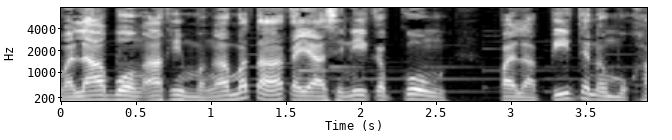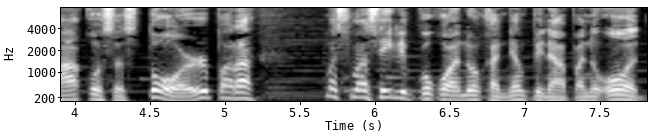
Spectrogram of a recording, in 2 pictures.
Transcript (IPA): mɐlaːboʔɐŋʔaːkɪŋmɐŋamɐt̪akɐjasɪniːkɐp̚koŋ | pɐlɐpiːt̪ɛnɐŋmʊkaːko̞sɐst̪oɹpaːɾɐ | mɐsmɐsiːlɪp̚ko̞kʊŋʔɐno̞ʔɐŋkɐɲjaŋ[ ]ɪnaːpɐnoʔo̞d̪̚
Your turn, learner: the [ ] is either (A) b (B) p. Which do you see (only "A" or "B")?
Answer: B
